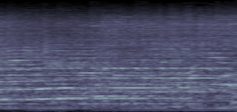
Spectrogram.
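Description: Live band playing with electric guitars and bass in a loud, dense mix, sustained notes running on without a break and no singing.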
